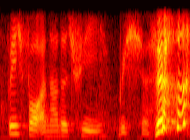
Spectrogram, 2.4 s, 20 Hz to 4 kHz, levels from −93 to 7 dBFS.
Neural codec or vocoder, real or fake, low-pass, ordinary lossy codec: none; real; 3.6 kHz; none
